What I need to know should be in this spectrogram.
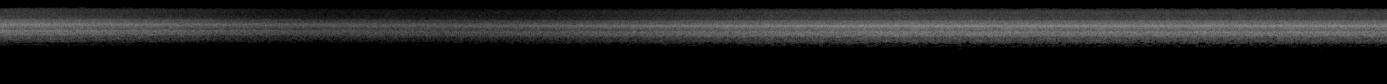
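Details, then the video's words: Summer cicadas singing: a dense, steady, high-pitched shrill buzz with no pauses. It softens for a couple of seconds near the start, then swells back to full strength. No other sounds. "10 Hours of Cicada Sounds for Relaxation with Soothing Summer Nature Sounds"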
